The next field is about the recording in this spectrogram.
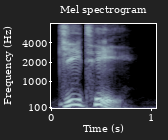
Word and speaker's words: Gitea: Gitea is pronounced toti. – Okay. – So think GT with a hard G sound, like in gift.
